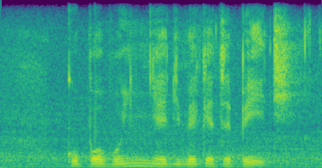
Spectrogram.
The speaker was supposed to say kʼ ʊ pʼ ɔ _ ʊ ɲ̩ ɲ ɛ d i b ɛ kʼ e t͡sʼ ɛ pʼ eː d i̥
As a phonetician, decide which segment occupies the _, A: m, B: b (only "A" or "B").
B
